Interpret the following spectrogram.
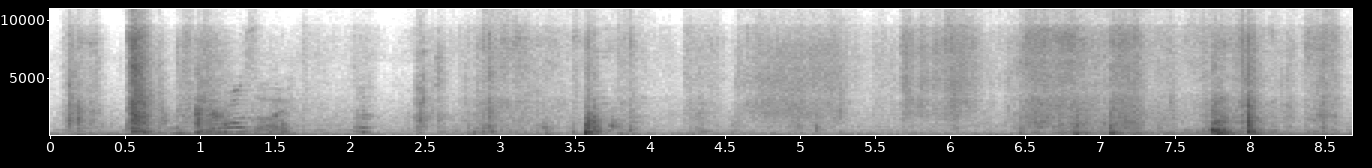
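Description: Order packing at a table: paper rustling and items handled in and against an open cardboard shipping box, with a few sharp knocks, about half a second in, midway and near the end.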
